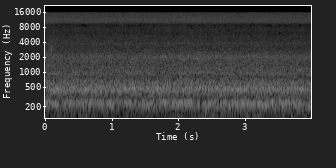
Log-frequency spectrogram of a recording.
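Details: Honey bees swarming, their massed wings making an unbroken, even buzzing drone with no pauses or change in pitch.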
